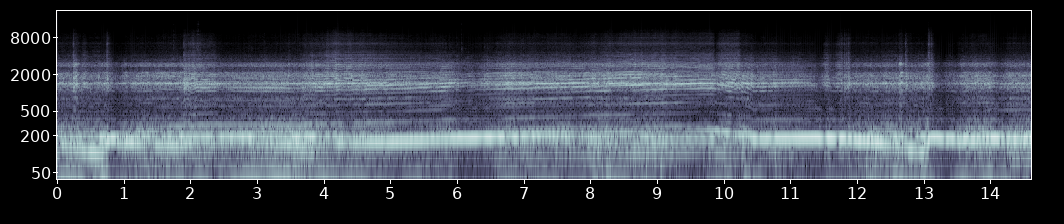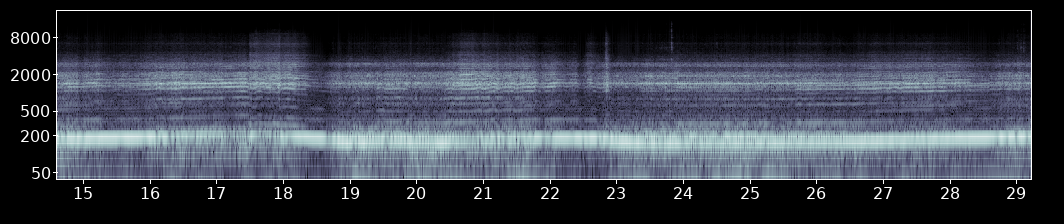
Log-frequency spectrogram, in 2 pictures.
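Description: Race car engine running hard under load, heard from inside the bare, caged cockpit. Its pitch holds high, then drops sharply several times as gears change, and builds again.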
